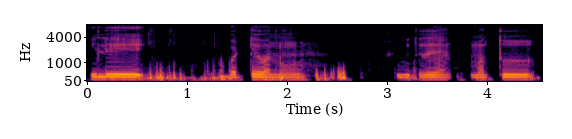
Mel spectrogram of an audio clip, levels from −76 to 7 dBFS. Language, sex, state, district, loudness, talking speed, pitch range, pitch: Kannada, male, Karnataka, Bijapur, -19 LUFS, 80 wpm, 120-130 Hz, 125 Hz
